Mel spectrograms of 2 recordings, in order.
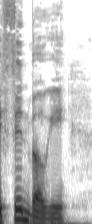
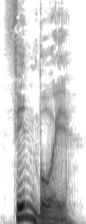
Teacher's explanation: Now, I know when I say Finnbogi, I'm putting too much emphasis on the O in the second syllable, but I would say that the hard G that I'm using in Finnbogi is much closer to the Old Norse than the soft Y that you find in the modern Icelandic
